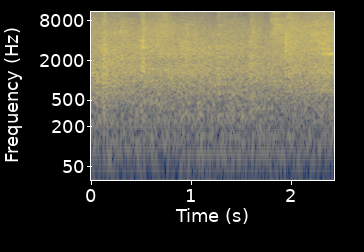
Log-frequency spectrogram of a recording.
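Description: Bandy skate blades scraping and hissing on the ice, with a sharp knock about half a second in.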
